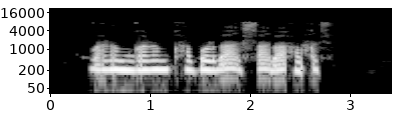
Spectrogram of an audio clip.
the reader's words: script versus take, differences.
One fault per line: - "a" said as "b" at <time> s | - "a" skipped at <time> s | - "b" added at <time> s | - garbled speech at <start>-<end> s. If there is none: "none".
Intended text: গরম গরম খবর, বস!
- garbled speech at 2.1-2.7 s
